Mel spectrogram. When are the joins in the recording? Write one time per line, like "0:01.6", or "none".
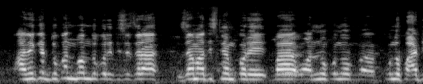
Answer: none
